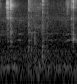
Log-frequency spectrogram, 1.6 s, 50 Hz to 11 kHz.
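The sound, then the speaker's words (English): Two six-sided dice (2d6) are rolled for a driving-phase roll in a tabletop game. They clatter in a few quick, irregular clicks and taps, fairly faint over a low steady hum, with no one speaking. “I will roll these dice.”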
